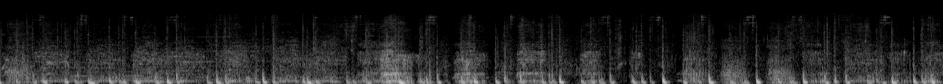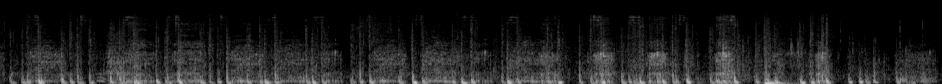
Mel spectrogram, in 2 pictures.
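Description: Horse hooves thud rapidly on a dirt track.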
